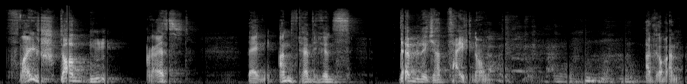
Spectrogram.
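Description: An actor playing a pompous, irascible professor in a radio comedy, pedantic and halting, blustering when challenged. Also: male voice, medium pitch, very animated, gravelly, pushed and bright, full character voice. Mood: stern, pedantic. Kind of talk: German radio comedy drama acting.

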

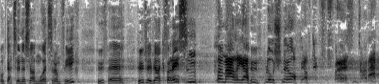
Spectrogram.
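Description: A man's voice: very high-pitched, unhurried, vocal fry, a bit bright, breathy edge, exaggerated voice. A man with an Austrian accent playing a pompous, cowardly, boastful finance official in a comic radio drama, long-winded and mock-solemn. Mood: panicky, self-serving. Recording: studio radio play with long hall reverb.

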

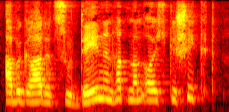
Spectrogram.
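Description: A woman's voice: mid-range voice, fairly quick, a little mellow, natural voice. A woman playing a plain-spoken, protective village widow in a radio play, homely and emphatic. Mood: protective, insistent.

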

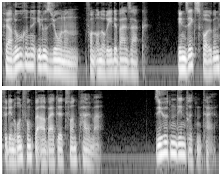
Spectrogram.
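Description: Male radio announcer, very low voice, formal scripted credit reading. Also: expressive, normal speed.

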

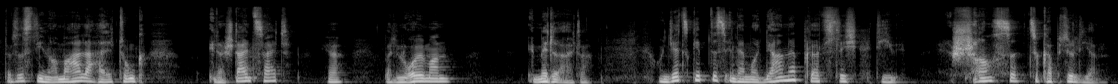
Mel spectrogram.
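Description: A man's voice: medium pitch, animated, unhurried, long pauses, slightly rough. An older man, an author, speaking reflectively and discursively in an explanatory interview-style commentary. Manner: discursive, explanatory, punctuated with short confirming tags.

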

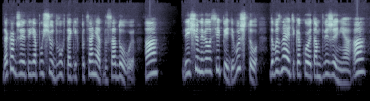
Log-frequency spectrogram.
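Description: A woman's voice: medium pitch, expressive, normal speed, fairly bright tone, dry recording, natural voice. A woman voicing a sly young male swindler in a storybook reading, whining and melodramatic, heard on a dull, dry recording. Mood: scolding. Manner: wailing, wheedling, melodramatic.

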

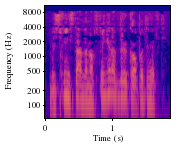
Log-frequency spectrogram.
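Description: A man voicing a young, hot-headed police detective in an audiobook, excitable and indignant, with an agitated, emphatic delivery. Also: mid-range voice, fast talker, husky, dry recording, pitched above the performer's own voice, natural voice. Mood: matter-of-fact. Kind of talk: audiobook character voice.

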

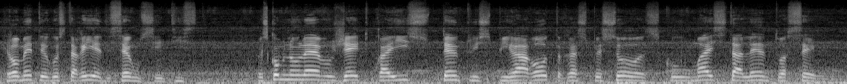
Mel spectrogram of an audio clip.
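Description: An actor playing a proud, curious writer who loves science, theatrical and explanatory, in a radio drama. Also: male voice, high-pitched, background noise, natural voice. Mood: earnest, explanatory. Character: Jules Verne, proud, curious writer enthusiastic about science. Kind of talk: educational radio drama acting. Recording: music behind a studio radio drama.

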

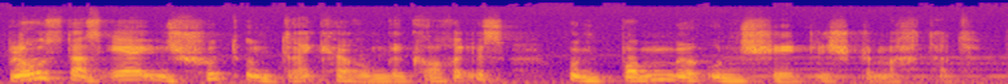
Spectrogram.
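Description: An actor playing a chatty local man, husky and rambling, recounting gossip conversationally in a 1960s radio drama and seeking the listener's agreement. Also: mid-range voice, animated, moderate pace, fairly bright tone, slight background noise. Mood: animated gossip.

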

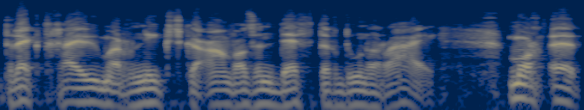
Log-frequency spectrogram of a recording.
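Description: A man's voice: low-pitched, unhurried, sharp tone, full character voice. An actor playing a fatherly, reassuring older master in a radio drama, with earnest old-fashioned speech. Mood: relieved, friendly.

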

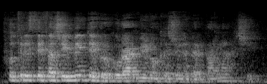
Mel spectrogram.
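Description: A man's voice: a little high, animated, brisk, lightly acted. An actor playing a stubborn, slightly arrogant young male newcomer in an Italian radio play, arguing politely but insistently. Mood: insistent, reasoning. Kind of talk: theatrical radio drama dialogue. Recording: very echoey, distant, noisy ambience.

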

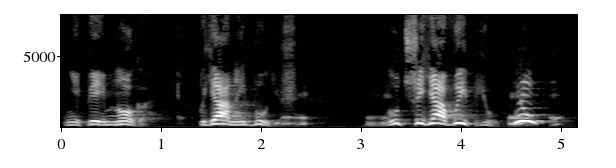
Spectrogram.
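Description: An actor playing a tipsy, slow-witted, jolly pirate guard with a husky voice in a comic fairy-tale audio play. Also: male voice, high voice, wildly swooping pitch, a bit bright, exaggerated voice. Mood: drunken, jolly. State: drunk, acted.

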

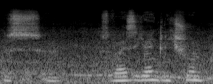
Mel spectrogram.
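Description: A woman's voice: fairly low pitch, flat delivery, normal speed, natural voice. An actress playing a murdered man's guarded daughter in a 1950s German radio play, answering hesitantly. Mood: guarded, uneasy. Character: murdered man's guarded, working daughter in awkward awe of family. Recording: old radio recording with clear background noise.

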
